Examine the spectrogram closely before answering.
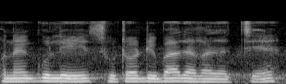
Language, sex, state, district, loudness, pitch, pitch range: Bengali, male, Assam, Hailakandi, -14 LUFS, 140 Hz, 135-145 Hz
